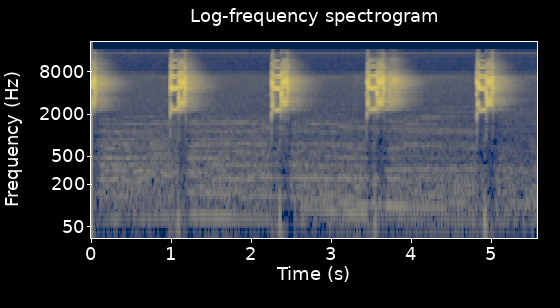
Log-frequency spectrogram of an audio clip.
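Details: Lovebird, excited and provoked into calling, giving loud harsh high chirps about once every second and a quarter, each a short burst with a fading tail; quiet indoor background.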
